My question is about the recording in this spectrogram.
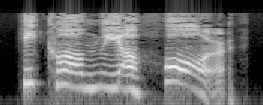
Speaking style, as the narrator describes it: the girl wailed

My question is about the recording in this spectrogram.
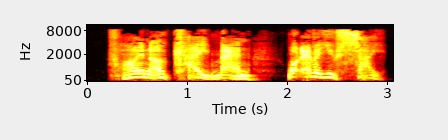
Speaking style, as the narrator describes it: spat

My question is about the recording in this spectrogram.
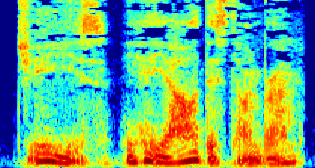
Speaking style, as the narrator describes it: Hartman says, lowering his voice

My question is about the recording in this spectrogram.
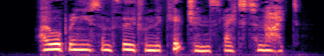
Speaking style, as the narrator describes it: she whispered

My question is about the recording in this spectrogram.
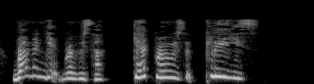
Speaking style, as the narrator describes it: cried out in a queer, muffled voice

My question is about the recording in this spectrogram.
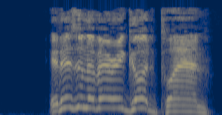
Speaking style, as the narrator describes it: I shouted

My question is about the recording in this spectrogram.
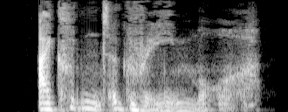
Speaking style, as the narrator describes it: he growled against my skin

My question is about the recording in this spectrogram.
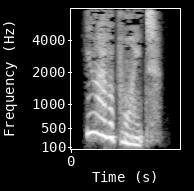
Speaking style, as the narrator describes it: Danielle sighed

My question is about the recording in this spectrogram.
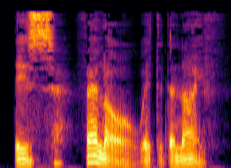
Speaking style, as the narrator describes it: says Styx softly

